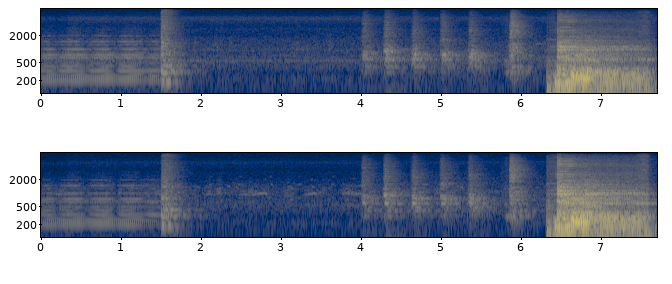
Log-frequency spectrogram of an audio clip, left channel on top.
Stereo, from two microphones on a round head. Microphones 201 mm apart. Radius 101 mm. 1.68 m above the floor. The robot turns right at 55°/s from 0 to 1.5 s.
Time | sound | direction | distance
1.5 | a snare drum | 65° left (ahead or behind) | 3 m
4.0 | a whoosh | 25° right (ahead or behind) | 3.5 m
6.3 | dripping | 35° right (ahead or behind) | 0.6 m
